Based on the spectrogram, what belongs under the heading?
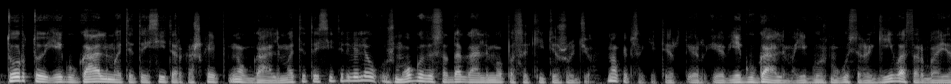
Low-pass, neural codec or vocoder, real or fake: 14.4 kHz; autoencoder, 48 kHz, 128 numbers a frame, DAC-VAE, trained on Japanese speech; fake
